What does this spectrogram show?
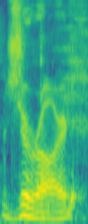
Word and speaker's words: Gerard: It's Gerard. Pronounced with a J.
